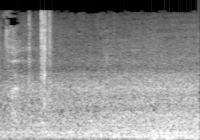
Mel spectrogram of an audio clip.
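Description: Steady outdoor background noise of road traffic and air-conditioner hum, with a couple of faint clicks in the first half second.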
